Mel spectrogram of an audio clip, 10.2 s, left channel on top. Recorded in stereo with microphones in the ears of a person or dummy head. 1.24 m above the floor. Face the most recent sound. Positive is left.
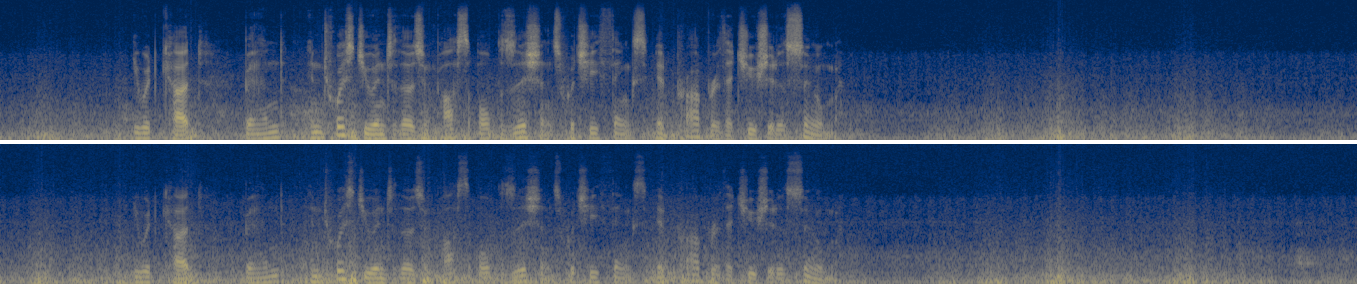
turn(degrees=40)  # may be behind; listen again after turning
